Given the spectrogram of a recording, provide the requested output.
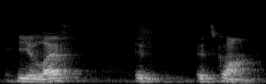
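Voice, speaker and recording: A man's voice: mid-range voice, animated, very slow. A man who grew up in Sweden, role-playing a business client who describes his company's problems, often repeating words as he goes. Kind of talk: role-play sales meeting. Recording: dull sound in an echoey room.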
